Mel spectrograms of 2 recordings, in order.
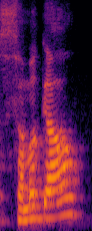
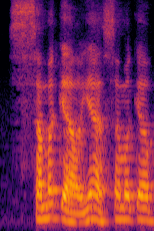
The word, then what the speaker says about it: São Miguel: Are you like around Summergal in Portugal?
